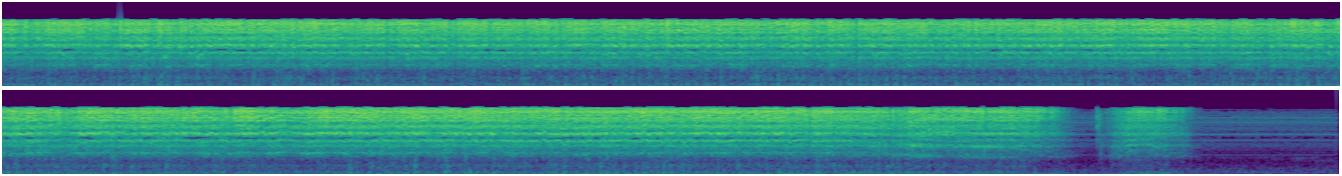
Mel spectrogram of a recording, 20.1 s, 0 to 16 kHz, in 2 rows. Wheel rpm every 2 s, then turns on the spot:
230, 230, 230, 230, 230, 230, 230, 230, 190, 40.
none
